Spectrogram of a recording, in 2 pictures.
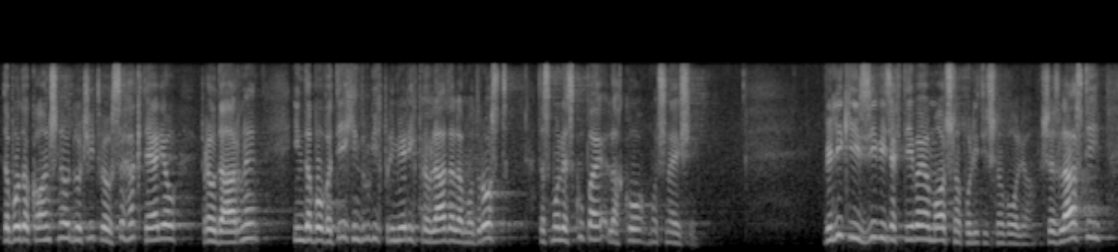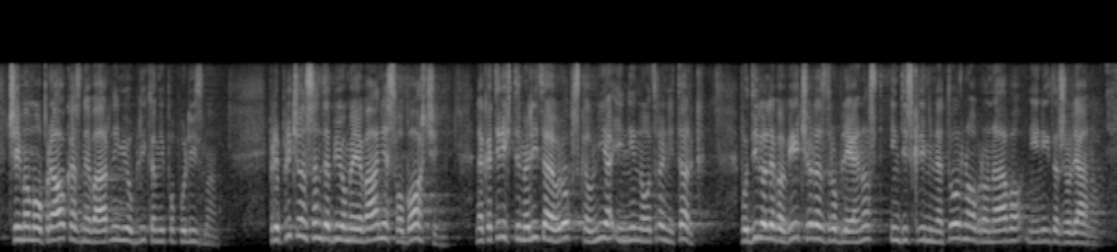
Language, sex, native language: Slovenian, male, Slovenian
